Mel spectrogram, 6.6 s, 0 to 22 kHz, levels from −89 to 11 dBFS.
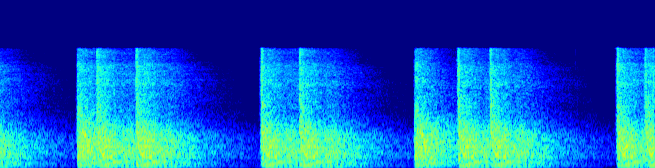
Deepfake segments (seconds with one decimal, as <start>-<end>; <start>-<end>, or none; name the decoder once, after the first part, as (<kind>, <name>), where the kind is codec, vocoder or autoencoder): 0.0-3.3 (autoencoder, DAC-VAE); 5.5-6.6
